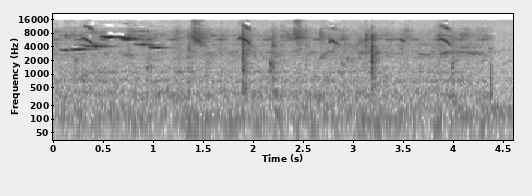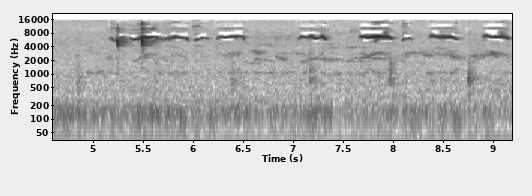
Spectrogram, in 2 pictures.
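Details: Wild Blood-breasted Flowerpecker giving thin, very high, sharp notes in quick clusters, with a pause before more rising and falling high notes. Lower twittering from other birds runs underneath, over a steady low hum.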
